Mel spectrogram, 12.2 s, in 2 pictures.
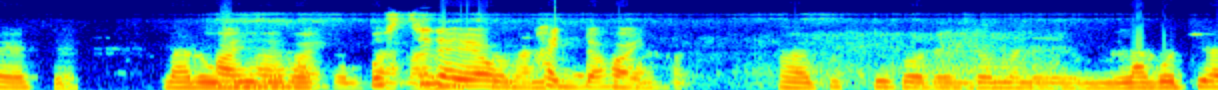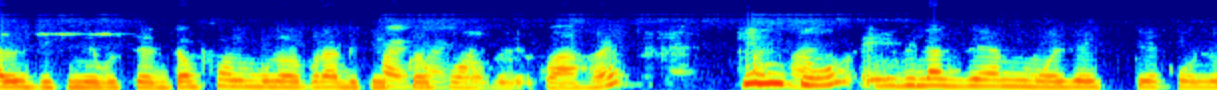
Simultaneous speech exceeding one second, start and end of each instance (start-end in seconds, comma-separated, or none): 1.1-3.0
